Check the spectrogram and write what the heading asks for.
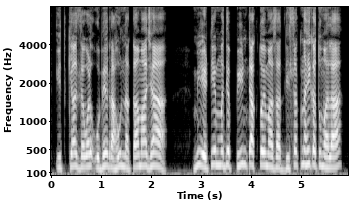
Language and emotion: Marathi, angry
